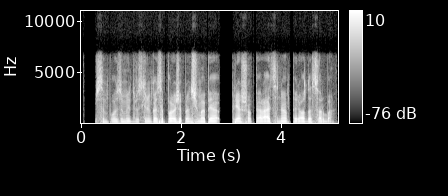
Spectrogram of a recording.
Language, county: Lithuanian, Kaunas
